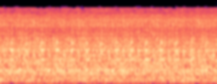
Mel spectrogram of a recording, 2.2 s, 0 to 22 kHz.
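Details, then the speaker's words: Lada Priora 126 engine, hot idle: light, fast, regular diesel-like ticking knock. Service said the piston groups need replacing; earlier, pulling the cylinder 4 coil stopped the knock when cold. After piston repair the knock was gone; car sold at 100,000 km. "Ну, вы можете услышать этот характерный звук, похожий на дизельный."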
